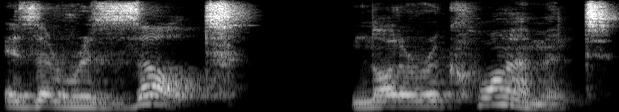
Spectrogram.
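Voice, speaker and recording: A man speaks at a fairly high pitch with very wide pitch swings. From England, London. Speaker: executive coach. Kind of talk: interview.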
